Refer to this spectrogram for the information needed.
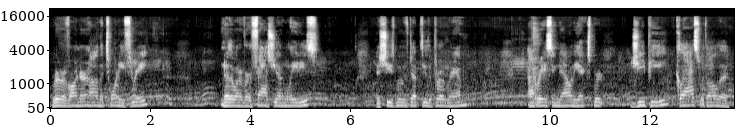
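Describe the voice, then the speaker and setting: A man announces a live watercraft race using colloquial, folksy racing slang. His medium-pitched voice is flat, a little slow and full of pauses, with loud outdoor engine noise behind it.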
